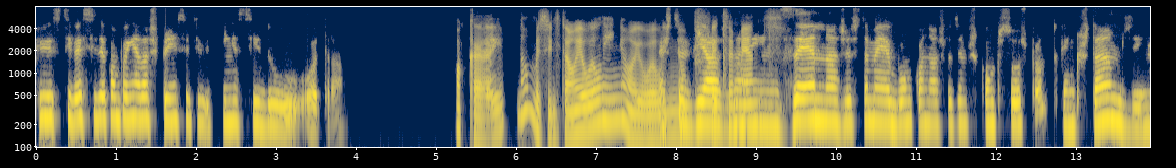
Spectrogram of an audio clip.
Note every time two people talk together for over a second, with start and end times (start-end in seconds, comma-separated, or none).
7.8-9.3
